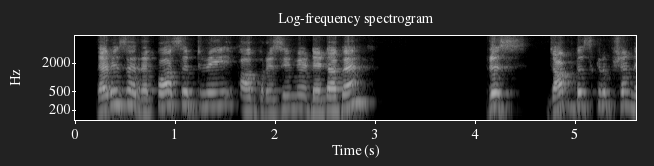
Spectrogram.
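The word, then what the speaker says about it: résumé: What is a resume? What is a resume? You pronunciation wise, it's called resume, which is a French word, Latinized French word that says, I introduce myself professionally.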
